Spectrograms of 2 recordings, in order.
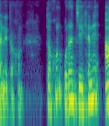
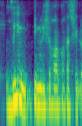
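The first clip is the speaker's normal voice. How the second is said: ordinary talk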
